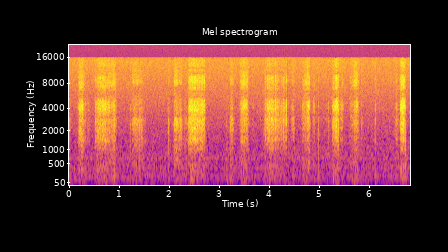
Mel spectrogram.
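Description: A black 0.5 ballpoint pen tip writes Korean characters with a steady scratching motion on a lined cream page of a paper notebook, laid flat on a solid backing. Short bright scratchy strokes come in bursts separated by brief pauses, with a faint low hum underneath.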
